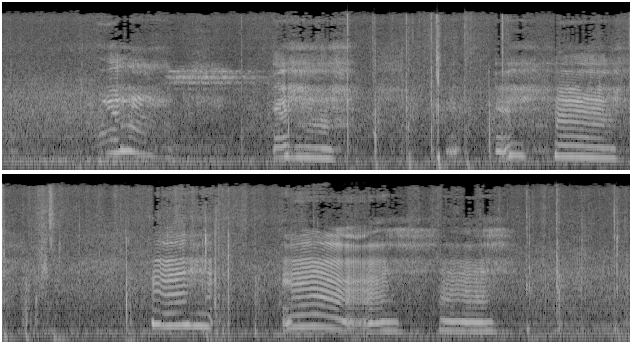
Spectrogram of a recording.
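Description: A woman screams and cries in distress nearby.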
